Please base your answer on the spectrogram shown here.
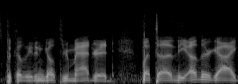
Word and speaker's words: Madrid: past golden you ride into the town of madrid on your way to santa fe and it's not madrid if you're from out of state it's pronounced madrid here in new mexico and of course more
